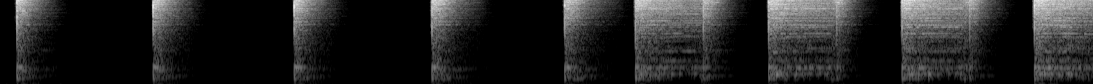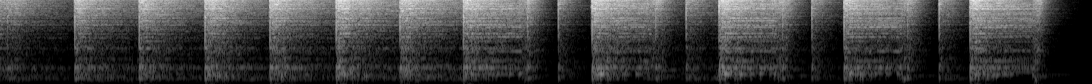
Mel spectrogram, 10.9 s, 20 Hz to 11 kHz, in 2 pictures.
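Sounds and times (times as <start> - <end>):
heavy hi-hat pattern on a purple Color Sound 900 14 hi-hat: 2.8 - 10.8.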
